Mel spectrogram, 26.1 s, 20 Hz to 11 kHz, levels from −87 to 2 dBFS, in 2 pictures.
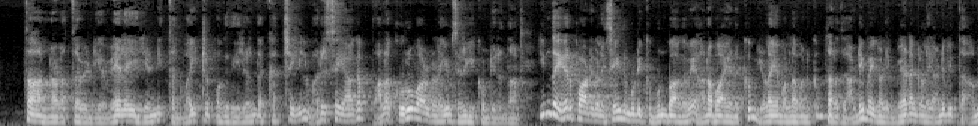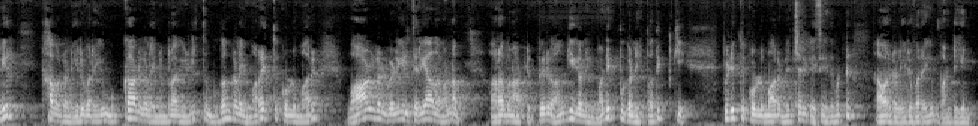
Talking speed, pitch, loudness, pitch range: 120 wpm, 110 Hz, -19 LUFS, 95-125 Hz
